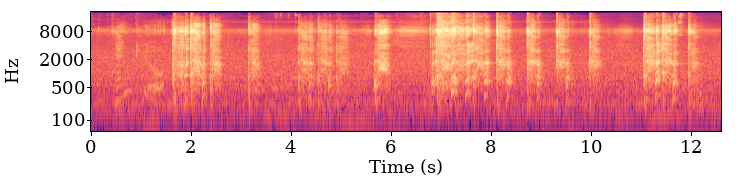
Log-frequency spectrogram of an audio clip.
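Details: A girl (child) coughs repeatedly in short bouts, low vehicle-like rumble in background: cough.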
